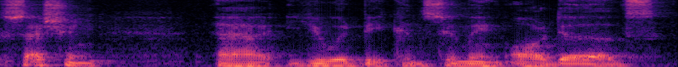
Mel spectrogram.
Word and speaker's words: hors d'oeuvres: And if you wore it to an evening drink session, you would be consuming hors d'oeuvres, not hors d'oeuvres.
